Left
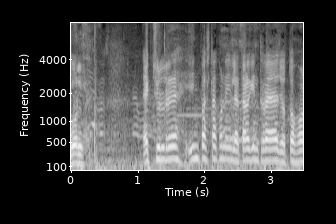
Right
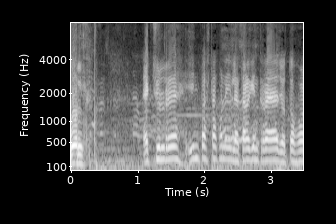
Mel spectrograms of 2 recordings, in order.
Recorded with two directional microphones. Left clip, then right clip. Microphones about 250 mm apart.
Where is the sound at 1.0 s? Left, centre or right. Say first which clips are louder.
Right 2 dB; centre.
